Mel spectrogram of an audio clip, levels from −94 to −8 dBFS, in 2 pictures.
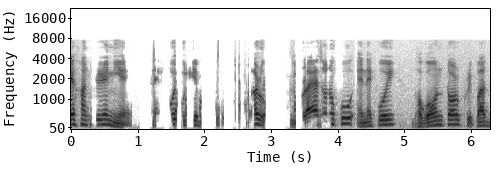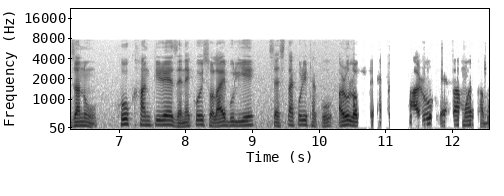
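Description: From 0.26 to 4.06 s, an echo canceller likely faced both sides talking at once and could not tell the talker apart from its loudspeaker echo, so it turned everything down. This is speech suppressed in double talk: the speech dips and breaks into pieces for about two seconds in total, falling by around 40 dB at its deepest. Inside that span, from 1.22 to 3.39 s, the other side's voice leaks through, because the canceller likely left some loudspeaker sound in the microphone signal. That second voice sits roughly 15 dB below the talker.

The same pattern returns near the end. From 10.58 to 11.1 s the other side's voice leaks through again at a similar level. From 10.6 s to the end of the clip, speech is suppressed in double talk once more, likely as the canceller again clamps down while both sides overlap. The talker's speech drops and breaks up for about one and a half seconds in total, again reaching around 40 dB down. 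A last, much fainter scrap of the other voice, about 25 dB below the speech, slips through from 12.49 to 12.53 s. Throughout, the call's microphone processing leaves nothing above 8 kHz.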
